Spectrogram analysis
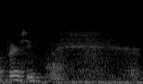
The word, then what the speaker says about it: Pharisees: dirt ferrous for us how do you say that pharisees oh pharisees a mortal life is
